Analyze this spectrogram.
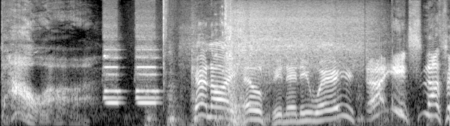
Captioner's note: toots horn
